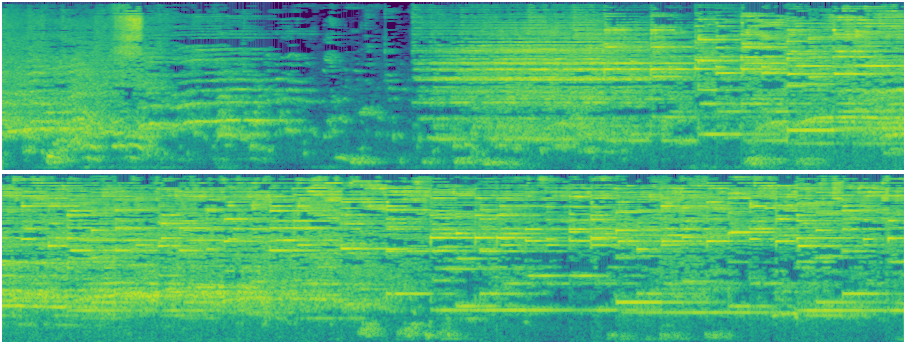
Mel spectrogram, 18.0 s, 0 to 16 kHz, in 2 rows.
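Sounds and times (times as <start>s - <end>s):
bell lyres ringing melody: 4.1s - 18.0s.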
